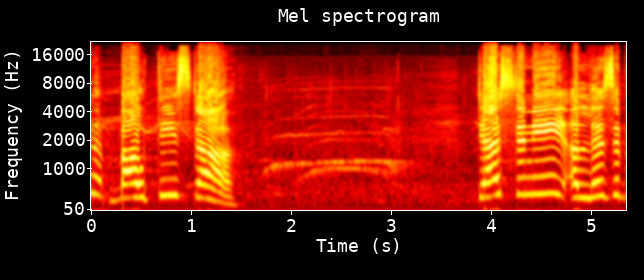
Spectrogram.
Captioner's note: audience cheering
